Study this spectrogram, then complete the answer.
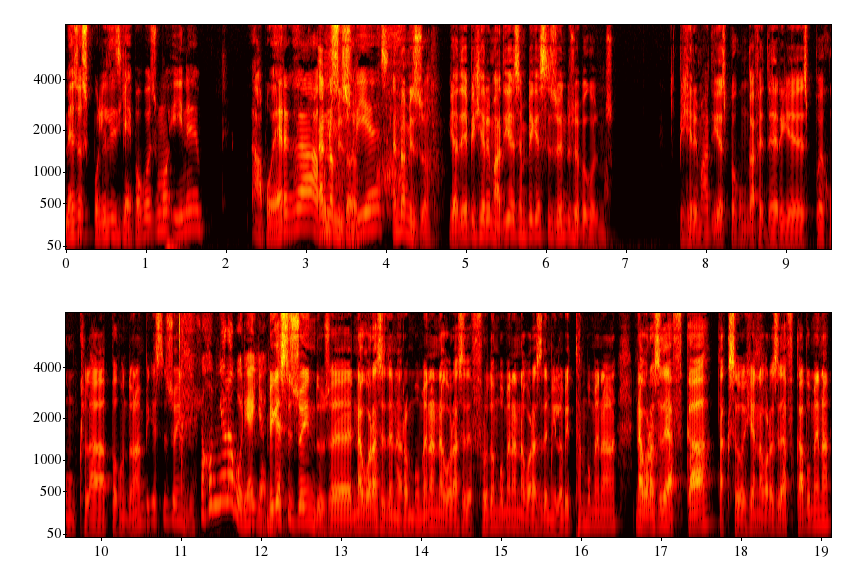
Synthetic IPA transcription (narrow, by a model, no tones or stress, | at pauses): mes̬ospolit̪izʝɐipokozmoine | ɐpoeɾɣɐːpenːosmizːooɾiesenːomizːo̞ʝɐt̪iepiçiɾimɐt̪ies̬embicest̪izːoint̪us̬oipokozmos | epiçiɾimɐt̪iespuexuŋkɐfet̪eɾe̞spuexuŋklɐpːuexund̪onɐmbicest̪izːo̞ind̪usexomɲɐnɐpoɾiɐʝɐmbikest̪izːo̞ind̪usnːɐaɣoɾaset̪eneɾo̞mbume̞nɐnːɐɣoɾaset̪efɾut̪ombumenɐnːɐɣoɾas̬et̪emilo̞pit̪ʰːɐmbumenɐ | nːɐɣo̞ɾas̬et̪eafkɐt̪ɐkseðoçiɐnːɐɣoɾaset̪eafkɐpume̞nɐ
